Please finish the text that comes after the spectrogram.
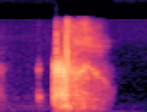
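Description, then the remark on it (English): A single loud sneeze, a quick intake of breath followed by an explosive burst that trails off within about half a second, with no talking. “I'm actually about to sneeze.”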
